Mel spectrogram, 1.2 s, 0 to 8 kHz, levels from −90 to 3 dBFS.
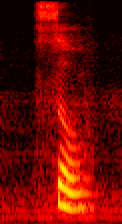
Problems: none marked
